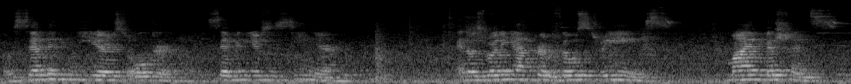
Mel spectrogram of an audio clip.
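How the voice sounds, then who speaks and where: A woman's voice: medium pitch, a little slow. A woman performing spoken word poetry live, with an intimate, dramatic delivery built on repeated refrains. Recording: roomy echo, far from mic, ambient noise.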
